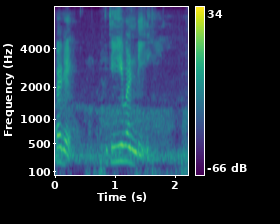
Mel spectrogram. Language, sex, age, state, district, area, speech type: Malayalam, female, 45-60, Kerala, Malappuram, rural, spontaneous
